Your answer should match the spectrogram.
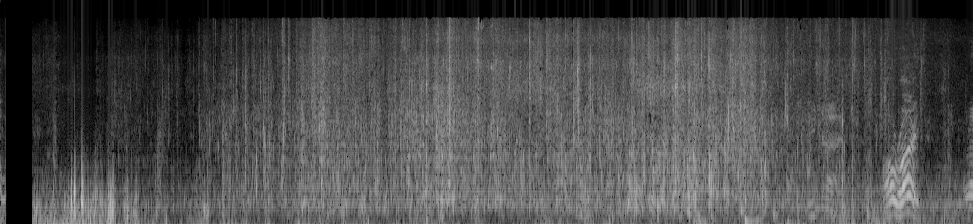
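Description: Water splashing as a hooked cobia thrashes at the surface beside the boat and is scooped up in a landing net, with wind on the microphone; a voice shouts near the end.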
